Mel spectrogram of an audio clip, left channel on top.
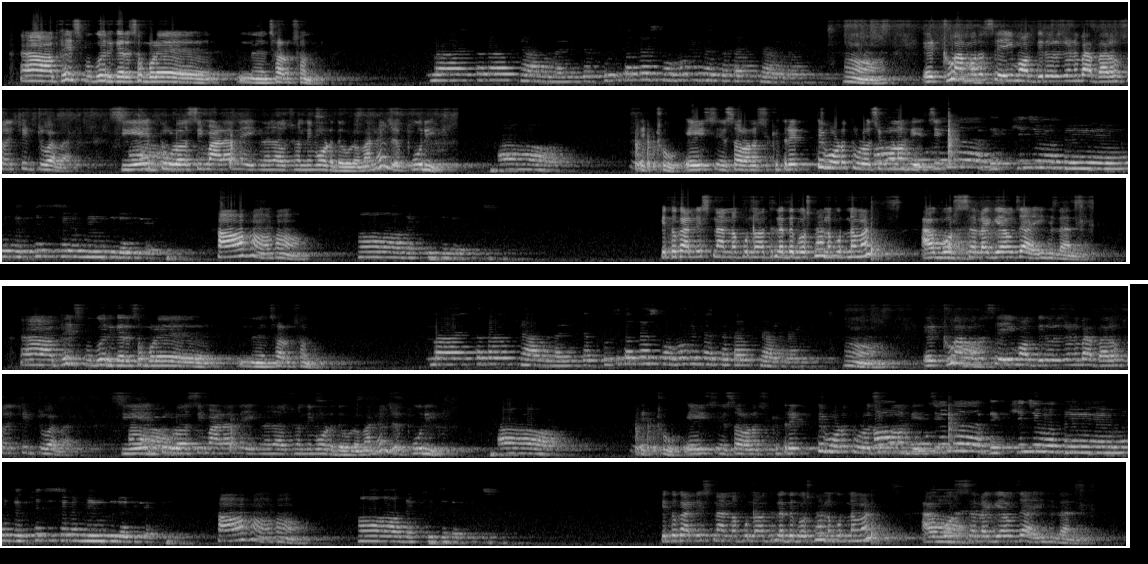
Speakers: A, on the left (about 50°); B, on the right (about 40°).
A: ଅ ଫେସବୁକ୍ ହରିକାରେ ସବୁବେଳେ ଉଁ ଛାଡୁଛନ୍ତି।
B: ନା ଏତେ ଟା ଆଉ ଖିଆଲ ନାହିଁ ଦେଖୁଚି ତ ଫେସ୍ ବୁକ୍ କିନ୍ତୁ ଏତେଟା ଆଉ ଖିଆଲ ନାହିଁ।
A: ହଁ ଏଠୁ
B: ହଁ
A: ଆମର
B: ହଁ।
A: ସେଇ ମନ୍ଦିରରେ ଜଣେ ବାବା ରହୁଛନ୍ତି ଚିଟୁ ବାବା ସିଏ
B: ହଁ
A: ତୁଳସୀ ମାଳା ନେଇକି ଯାଉଛନ୍ତି ବଡ଼ଦେଉଳ ମାନେ ପୁରୀ
B: ଓ ହୋ
A: ସେଠୁ ଏଇ ସେ ଶରଣ ଶ୍ରୀକ୍ଷେତ୍ର ଏତେ ବଡ ତୁଳସୀ
B: ହଁ
A: ବଣ
B: ମୁଁ
A: ହେଇଛି।
B: ସେଇଟା ଦେଖିଛି ମାନେ ମୁଁ ଦେଖିଛି ସେଇଟା ନିୟୁଜ୍ ରେ ଦିନେ
A: ହଁ ହଁ ହଁ
B: ହଁ ହଁ ଦେଖିଛି ଦେଖିଛି
A: କିନ୍ତୁ କାଲି ସ୍ନାନ ପୂର୍ଣ୍ଣମା ଥିଲା ଦେବ ସ୍ନାନ ପୂର୍ଣ୍ଣମା
B: ହଁ
A: ଆଉ ବର୍ଷା ଲାଗି ଆଉ ଯାଇ ହେଲାନି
